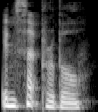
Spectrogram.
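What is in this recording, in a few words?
"inseparable", British English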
